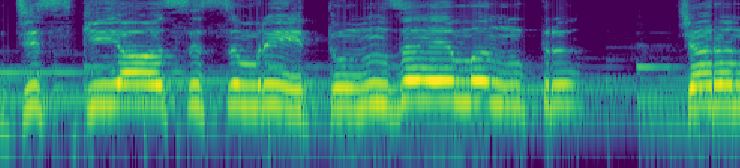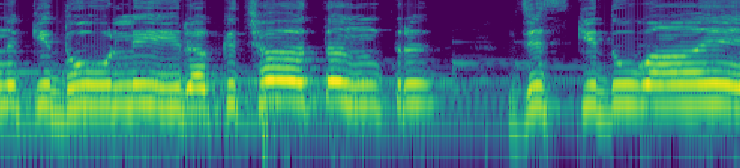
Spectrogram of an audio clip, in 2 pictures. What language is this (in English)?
Hindi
